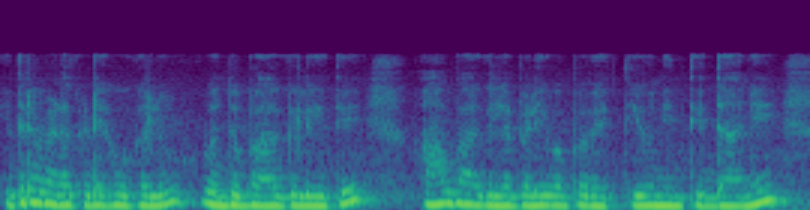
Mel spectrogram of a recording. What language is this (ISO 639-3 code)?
kan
